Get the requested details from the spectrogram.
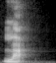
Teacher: you can either use the plosive ‘k’ at the end and make it 嘞 [laak3] instead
